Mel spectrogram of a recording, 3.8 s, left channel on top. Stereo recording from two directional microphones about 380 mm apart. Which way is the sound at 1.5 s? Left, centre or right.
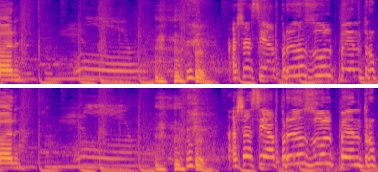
Left.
